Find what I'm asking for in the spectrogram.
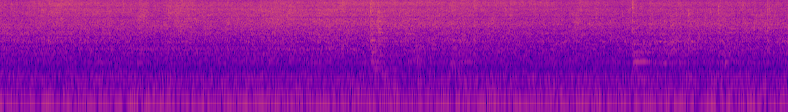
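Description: Bourbon-glazed salmon sizzles in a hot pan as it browns, a constant, even hiss of frying with a couple of faint clicks from turning the fish.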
